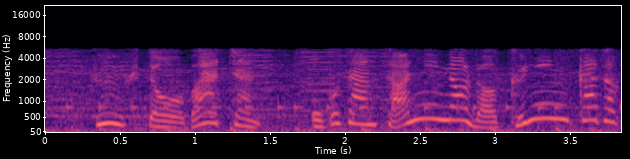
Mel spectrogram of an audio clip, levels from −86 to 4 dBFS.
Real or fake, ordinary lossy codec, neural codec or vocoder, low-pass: real; none; none; 5.4 kHz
